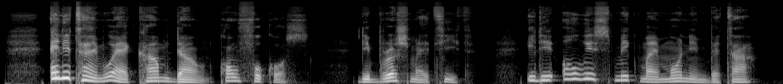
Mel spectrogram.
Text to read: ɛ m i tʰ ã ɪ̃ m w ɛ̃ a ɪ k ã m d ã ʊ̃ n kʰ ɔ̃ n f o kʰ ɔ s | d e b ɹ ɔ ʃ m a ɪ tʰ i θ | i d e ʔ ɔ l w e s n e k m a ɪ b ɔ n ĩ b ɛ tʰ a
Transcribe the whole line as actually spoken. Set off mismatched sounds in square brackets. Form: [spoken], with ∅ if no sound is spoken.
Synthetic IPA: ɛ [n] i tʰ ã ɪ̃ m w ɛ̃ a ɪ [kʰ] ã m d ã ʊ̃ n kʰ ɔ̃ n f o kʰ ɔ s | d e b ɹ ɔ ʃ m a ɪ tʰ i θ | i d e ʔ ɔ l w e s [m] e k m a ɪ [m] ɔ n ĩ b ɛ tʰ a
